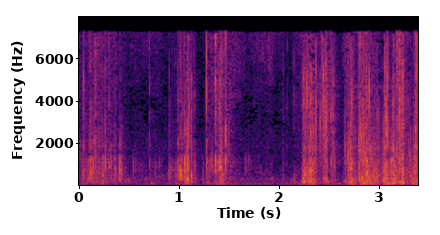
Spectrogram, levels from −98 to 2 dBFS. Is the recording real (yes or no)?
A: yes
